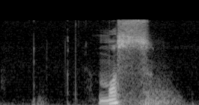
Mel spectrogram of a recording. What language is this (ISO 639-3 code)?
nor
